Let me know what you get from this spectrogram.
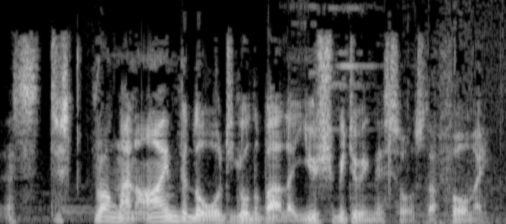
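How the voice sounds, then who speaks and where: Man, casual streamer chat, rambling, swearing, mellow husky voice. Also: on the low side, sing-song, fast, soft background music. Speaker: game streamer. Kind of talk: casual live commentary.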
